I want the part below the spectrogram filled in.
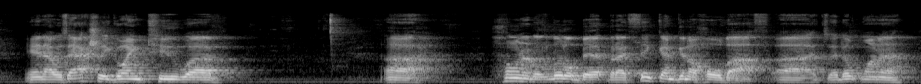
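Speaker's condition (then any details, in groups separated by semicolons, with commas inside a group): No condition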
